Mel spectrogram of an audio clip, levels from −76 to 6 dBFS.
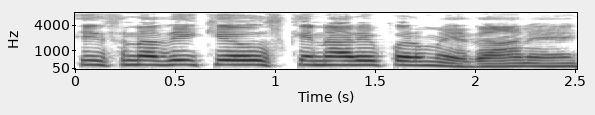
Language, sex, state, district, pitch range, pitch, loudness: Hindi, male, Bihar, Saran, 165-235 Hz, 225 Hz, -14 LUFS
